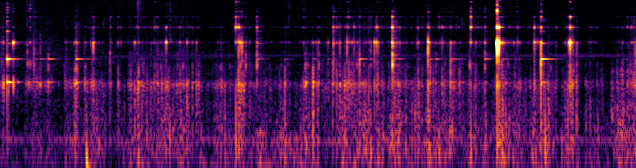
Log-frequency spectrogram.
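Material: Glass.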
